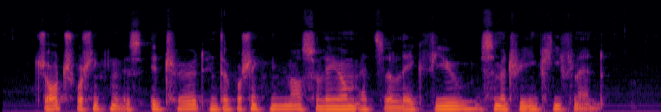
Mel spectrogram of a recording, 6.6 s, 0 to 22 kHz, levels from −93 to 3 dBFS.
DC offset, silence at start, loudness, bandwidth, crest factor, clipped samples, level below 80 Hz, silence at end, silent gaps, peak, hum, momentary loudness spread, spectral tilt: under 0.1%; 0.35 s; -35 LUFS; 7.2 kHz; 16 dB; under 0.1%; -62 dBFS; 0.6 s; none; -18 dBFS; none; 6 LU; -7 dB/octave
